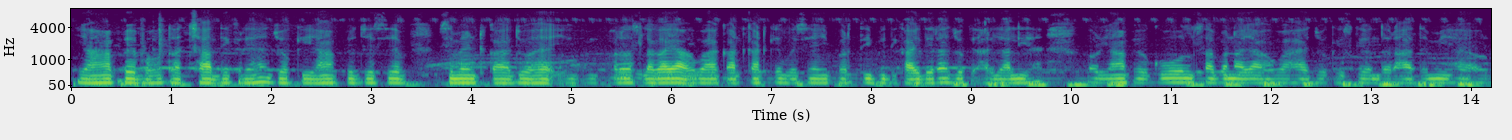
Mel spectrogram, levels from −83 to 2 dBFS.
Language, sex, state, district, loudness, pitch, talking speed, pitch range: Maithili, male, Bihar, Supaul, -20 LUFS, 110 Hz, 210 wpm, 105-110 Hz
